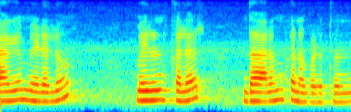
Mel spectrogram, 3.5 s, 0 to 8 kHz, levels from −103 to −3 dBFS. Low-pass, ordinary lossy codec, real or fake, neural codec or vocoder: none; none; real; none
